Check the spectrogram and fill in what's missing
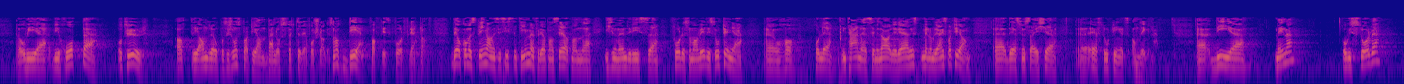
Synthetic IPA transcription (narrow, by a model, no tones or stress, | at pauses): ɔʋɪʋɪhoːpə | ɔt̪ʰɾʉːɾ | ʔɑt̪̚d̪ɪɑnd̪ɾəʊpʊsɪʂuːnspʰɑʈʰiːənʋɛlːɔst̪œt̪ːəd̪ɛ̰fɔʂɭɑ̰ːɡəsɔnɑt̪̚d̪ɛfɑ̰k̚t̪ɪskfo̰ːɾflḛːʈʰɑ̰ːl | d̪ɛɔkʰɔmːəspɾɪŋːɑnəsɪsɪst̪ət̪ʰiːməəfɔɖiːɑt̪mɑnseːɾɑt̪mɑnʔɪçːənœd̪ʋɛnd̪ɪʋiːs | foːɖɛsɔmːɑnʋɪlːɪst̪uːʈɪŋːə | ɔhɑ | hɔlːəɪnt̪ʰæːɳəsɛmɪnɑːɾəɪɾɛjeɾɪŋsmɛlːɔmɾɛjeːɾɪŋspɑʈiːən | d̪ɛsʏnsjæɪɪçːə̰ | ɛ̰st̪uːʈʰɪŋːət̪sɑ̰nlɪ̰ɡə̰nə | ʋɪ | meɪnəɾ | ʔɔʋɪst̪oːɾʋɛ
